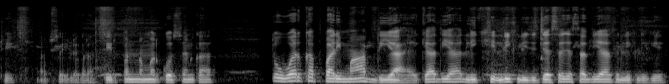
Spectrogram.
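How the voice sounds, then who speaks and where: A man's voice: lowish voice, gravelly, a little mellow. Man teaching math, quizzing his pupil. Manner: repeats terms and quizzes the pupil with quick questions; plain conversational delivery with frequent restarts. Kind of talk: informal classroom lesson.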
